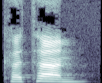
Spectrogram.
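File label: "katan" nominative, Archi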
